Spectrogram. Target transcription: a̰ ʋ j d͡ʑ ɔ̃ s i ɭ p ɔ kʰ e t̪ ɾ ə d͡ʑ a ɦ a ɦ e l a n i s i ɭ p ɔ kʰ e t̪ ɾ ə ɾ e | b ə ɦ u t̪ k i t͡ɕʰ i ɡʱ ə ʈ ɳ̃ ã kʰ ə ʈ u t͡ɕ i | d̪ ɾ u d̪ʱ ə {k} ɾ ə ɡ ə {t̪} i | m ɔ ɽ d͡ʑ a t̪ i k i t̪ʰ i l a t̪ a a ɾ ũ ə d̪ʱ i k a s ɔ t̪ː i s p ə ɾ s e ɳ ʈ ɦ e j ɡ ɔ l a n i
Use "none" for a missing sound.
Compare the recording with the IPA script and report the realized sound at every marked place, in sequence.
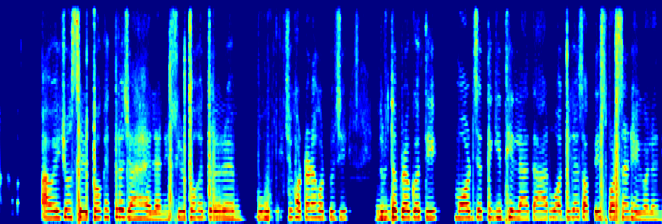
p, t̪

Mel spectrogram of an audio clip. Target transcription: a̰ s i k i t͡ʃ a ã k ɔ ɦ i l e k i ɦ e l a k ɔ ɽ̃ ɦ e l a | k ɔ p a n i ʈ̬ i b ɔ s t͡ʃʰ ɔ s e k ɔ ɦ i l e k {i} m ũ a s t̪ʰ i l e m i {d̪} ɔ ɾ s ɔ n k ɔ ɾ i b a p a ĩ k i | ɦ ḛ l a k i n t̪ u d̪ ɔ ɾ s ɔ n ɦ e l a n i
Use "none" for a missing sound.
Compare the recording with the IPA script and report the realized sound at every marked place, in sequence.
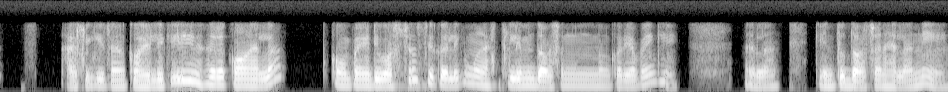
i, d̪

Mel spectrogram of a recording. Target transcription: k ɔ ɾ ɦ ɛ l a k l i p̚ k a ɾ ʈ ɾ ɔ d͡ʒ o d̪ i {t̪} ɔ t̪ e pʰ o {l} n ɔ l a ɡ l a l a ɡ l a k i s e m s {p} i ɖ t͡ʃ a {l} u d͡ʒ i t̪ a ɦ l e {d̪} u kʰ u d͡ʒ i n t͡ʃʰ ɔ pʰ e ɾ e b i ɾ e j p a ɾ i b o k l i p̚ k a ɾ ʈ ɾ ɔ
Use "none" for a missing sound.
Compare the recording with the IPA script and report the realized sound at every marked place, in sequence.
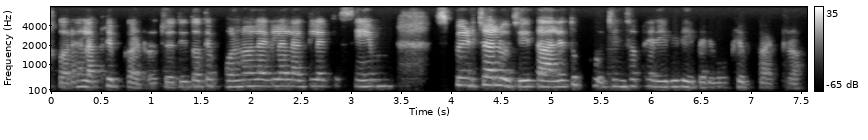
t̪, l, p, l, t̪

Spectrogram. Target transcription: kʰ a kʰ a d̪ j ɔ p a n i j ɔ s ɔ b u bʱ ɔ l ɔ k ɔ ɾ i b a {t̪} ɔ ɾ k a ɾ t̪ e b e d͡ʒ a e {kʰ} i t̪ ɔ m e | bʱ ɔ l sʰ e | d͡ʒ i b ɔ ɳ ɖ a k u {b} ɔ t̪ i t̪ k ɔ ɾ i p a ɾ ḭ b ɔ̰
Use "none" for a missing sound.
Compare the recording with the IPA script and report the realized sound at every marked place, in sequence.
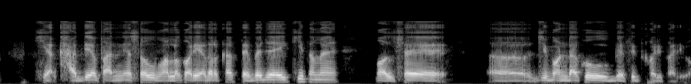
d̪, k, b

